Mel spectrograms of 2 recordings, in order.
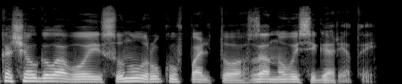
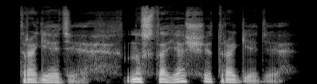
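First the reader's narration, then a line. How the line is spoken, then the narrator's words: Quiet. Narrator (Russian): тихо произнес Риттер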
